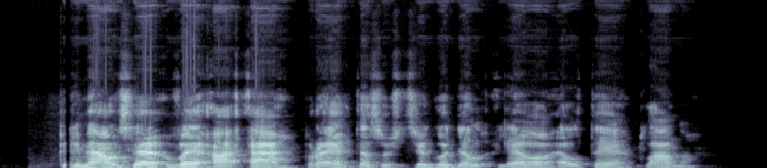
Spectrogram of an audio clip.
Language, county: Lithuanian, Alytus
